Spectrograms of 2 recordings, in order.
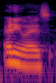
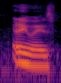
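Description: No difference in how they are said.

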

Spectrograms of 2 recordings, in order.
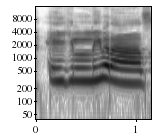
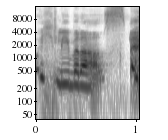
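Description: First: Loud, high, drawn-out cry of love; hammed-up outburst. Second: Higher-pitched, gushing aside at normal volume. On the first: Podcaster confessing her Q-tip addiction, hammed-up loud outburst. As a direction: belt it out slowly, over the top. Over-the-top outburst about Q-tips. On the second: Pretend. Podcaster confessing her love of Q-tips, gushing. Mock confession, repeated much louder next.

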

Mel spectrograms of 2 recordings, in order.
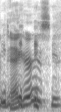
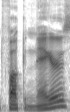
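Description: First: Mock puzzled question. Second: Said in the usual way. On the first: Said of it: "That's how they said it". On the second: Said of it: "They're like".

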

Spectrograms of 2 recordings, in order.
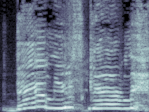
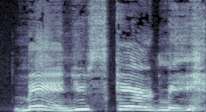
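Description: First: Put-on high, blunt exclamation in the kid's everyday talk; hallway talk. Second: Put-on slow, drawn-out, careful quote of a kid; code-switched kid. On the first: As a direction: blurt it the uncensored hallway way, pitched way up. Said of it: "we have heard how you talk in the hallways". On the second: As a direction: imitate a kid cleaning up his language, slowly. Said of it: "he trying to tell us how he code switched".

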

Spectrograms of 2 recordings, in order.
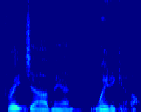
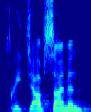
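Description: First: Low, soft, tender approval; a gentle pat on the back; quiet praise. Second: High, bright cheer for Simon; enthusiastic praise. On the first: Retold or imitated. Jesus imagined praising Peter, soft tender approval. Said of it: "I can imagine Jesus". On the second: Real, not acted. Preacher praising Simon Peter, high excited cheer. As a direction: cheer him on like a proud coach.

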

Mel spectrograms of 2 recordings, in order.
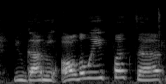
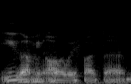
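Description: First: Said in the usual way. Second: Low, breathy, half-voiced aside; a hushed disbelieving mutter; muttered under breath. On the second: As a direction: say it almost to yourself, unvoiced and lower. Repeating the line under his breath.

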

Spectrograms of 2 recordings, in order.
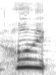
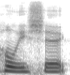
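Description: First: Much higher, louder thrilled yelp; excited exclaim. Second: Said in the usual way. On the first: Retold or imitated. Friend thrilled at the microphones, high excited yelp. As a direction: squeal it like a delighted fourth grader. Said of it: "she was so happy".

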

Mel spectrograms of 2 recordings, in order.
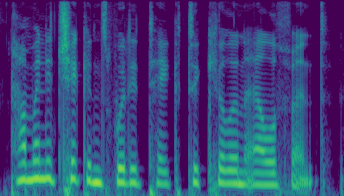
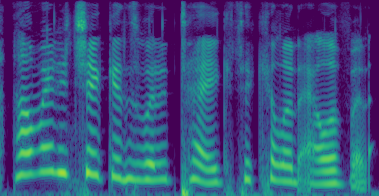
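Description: First: Said in the usual way. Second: Stunned, mocking repeat of the question; incredulous reread. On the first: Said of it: "repeats question". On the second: Shown as a demonstration. Vlogger rereads the silly question in disbelief.

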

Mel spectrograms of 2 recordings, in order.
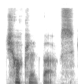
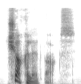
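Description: First: Softer, lower and gentle; murmured gently. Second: Said in the usual way. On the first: Acted. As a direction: murmur it gently as a teasing reminder. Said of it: "I murmured gently". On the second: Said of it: "you shall say to me".

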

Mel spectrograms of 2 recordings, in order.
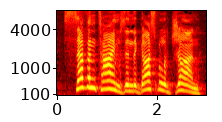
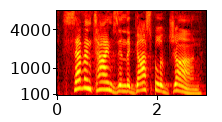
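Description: No difference in how they are said.

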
